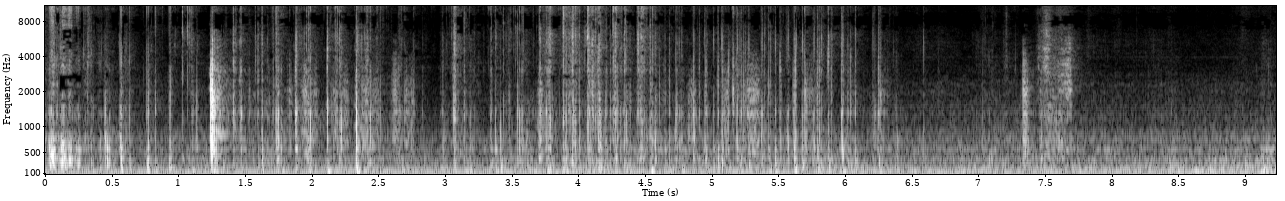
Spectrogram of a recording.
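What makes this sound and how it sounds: Long acrylic nails rapidly tap and scratch the surface of a small, hollow, soft-sided zippered pink glitter faux-leather makeup pouch held in the hand. Dense crinkly scratching and quick tapping run throughout, with a sharper tap early on, over a steady low hum.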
